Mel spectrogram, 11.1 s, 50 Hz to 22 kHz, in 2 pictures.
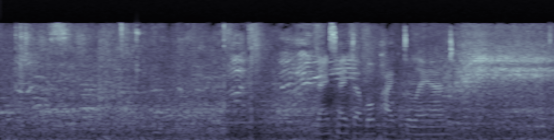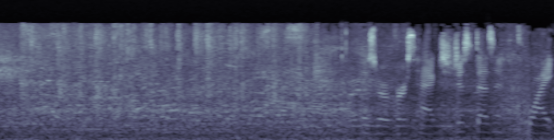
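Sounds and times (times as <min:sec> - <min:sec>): echoing crowd voices: 0:00.0 - 0:11.0.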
